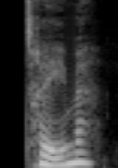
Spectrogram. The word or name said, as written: trema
